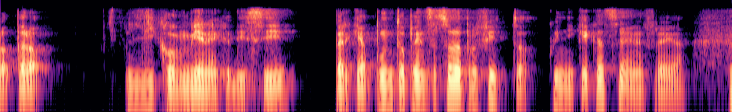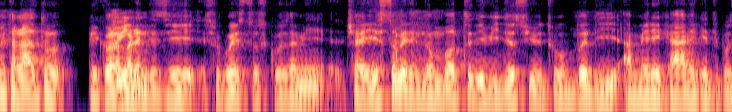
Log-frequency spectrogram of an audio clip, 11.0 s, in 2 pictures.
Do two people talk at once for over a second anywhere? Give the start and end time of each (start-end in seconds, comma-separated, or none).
none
